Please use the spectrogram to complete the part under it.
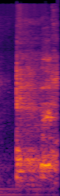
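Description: A person imitates a cough with a single short, harsh voiced burst, close and loud.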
